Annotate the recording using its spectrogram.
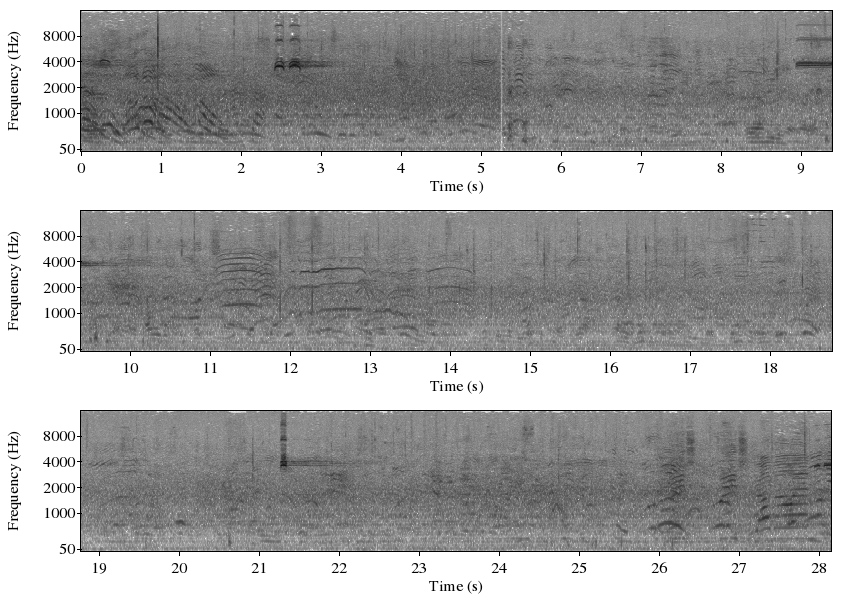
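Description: A crowd of spectators chatters and shouts across an open field.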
